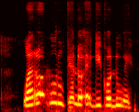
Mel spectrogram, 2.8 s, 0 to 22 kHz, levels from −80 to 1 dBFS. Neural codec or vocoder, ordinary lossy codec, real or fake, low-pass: codec, 44.1 kHz, 2.6 kbps, DAC; none; fake; none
